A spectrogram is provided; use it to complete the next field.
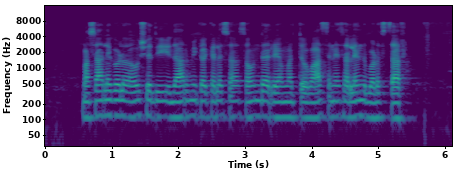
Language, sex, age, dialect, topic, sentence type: Kannada, male, 18-24, Northeastern, agriculture, statement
